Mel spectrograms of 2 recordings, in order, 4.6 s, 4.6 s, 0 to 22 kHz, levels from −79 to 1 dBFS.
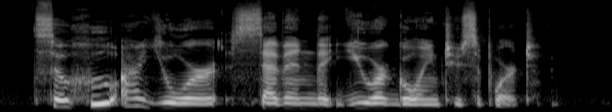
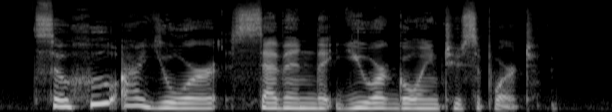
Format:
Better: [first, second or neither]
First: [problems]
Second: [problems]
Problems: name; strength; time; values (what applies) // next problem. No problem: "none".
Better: second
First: thin; very; fading below 300 Hz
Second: none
